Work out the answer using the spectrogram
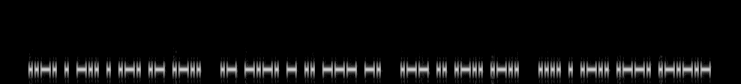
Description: Morse code, heard as a keyed tone, about 40 wpm, 700 Hz. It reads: FEDERAL ACTION WILL HELP.
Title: Sentences from Top 1000 Words - Review Part 5 - 40wpm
